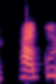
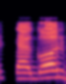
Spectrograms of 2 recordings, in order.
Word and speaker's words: ठाकुर: उनका परिवार इतना अमीर था कि उन्हें ठाकुर कहा जाता था, लेकिन अंग्रेजों ने इसे गलत उच्चारण कर टैगोर बना दिया। टैगोर परिवार बंगाल के पुनर्जागरण का अगुआ था।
